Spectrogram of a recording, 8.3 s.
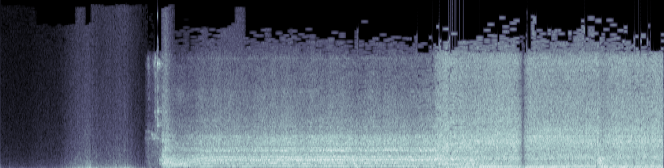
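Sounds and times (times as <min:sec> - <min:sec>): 
old starter of a Ferrari 330 GT: 0:01.8 - 0:08.2.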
